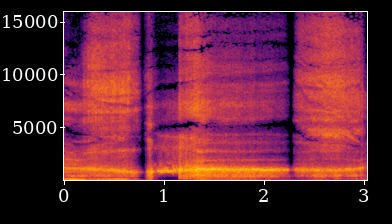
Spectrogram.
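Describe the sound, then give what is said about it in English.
A person imitates the labored, gasping breaths of someone with sleep apnea struggling to breathe in their sleep, three strained voiced pulls of air separated by brief pauses, fairly loud with no other talk. “This is someone who's struggling to breathe when they're supposed to be”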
